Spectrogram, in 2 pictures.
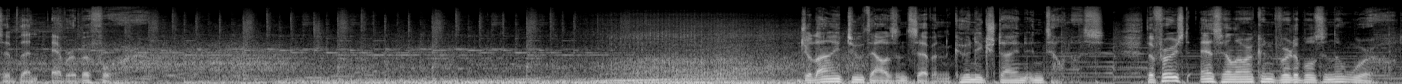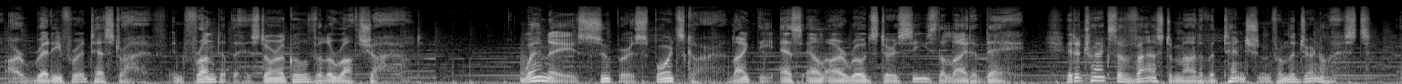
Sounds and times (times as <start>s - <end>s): Speech: 0.0s - 1.5s, 8.0s - 18.2s, 19.2s - 27.8s
Music: 0.0s - 28.0s.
